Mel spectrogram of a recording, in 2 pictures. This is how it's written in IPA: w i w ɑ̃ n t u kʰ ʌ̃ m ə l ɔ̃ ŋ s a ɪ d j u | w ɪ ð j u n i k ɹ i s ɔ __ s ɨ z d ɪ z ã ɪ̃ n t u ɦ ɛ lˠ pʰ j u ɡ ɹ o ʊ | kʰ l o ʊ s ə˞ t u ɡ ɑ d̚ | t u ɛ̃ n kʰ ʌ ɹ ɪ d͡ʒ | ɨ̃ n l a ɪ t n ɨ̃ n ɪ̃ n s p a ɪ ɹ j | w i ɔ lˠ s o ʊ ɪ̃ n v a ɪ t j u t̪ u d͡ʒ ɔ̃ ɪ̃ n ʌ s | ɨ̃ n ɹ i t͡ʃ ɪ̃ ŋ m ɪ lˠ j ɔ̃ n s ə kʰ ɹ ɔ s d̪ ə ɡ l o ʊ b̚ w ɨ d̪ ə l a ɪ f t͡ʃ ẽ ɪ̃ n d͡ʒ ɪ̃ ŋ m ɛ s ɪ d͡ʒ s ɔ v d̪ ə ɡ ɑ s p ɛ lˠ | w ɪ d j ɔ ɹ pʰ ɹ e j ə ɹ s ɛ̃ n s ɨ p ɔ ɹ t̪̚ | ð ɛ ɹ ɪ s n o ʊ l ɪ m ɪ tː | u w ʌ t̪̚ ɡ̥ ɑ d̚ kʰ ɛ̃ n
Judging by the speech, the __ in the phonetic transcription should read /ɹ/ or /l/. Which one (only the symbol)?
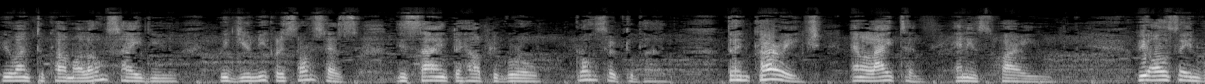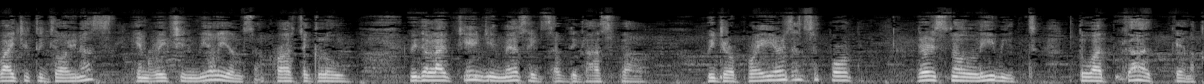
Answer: ɹ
